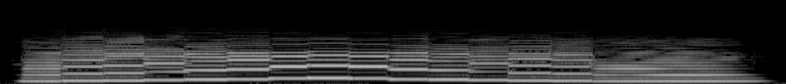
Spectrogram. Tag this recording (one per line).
scale
good-sounds
neumann-U87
